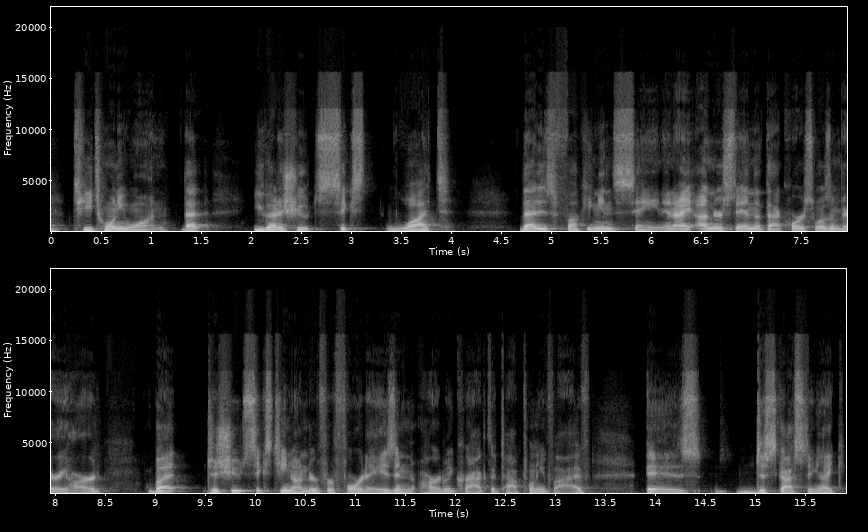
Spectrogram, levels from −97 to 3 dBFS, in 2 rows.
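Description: No audible technical faults.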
